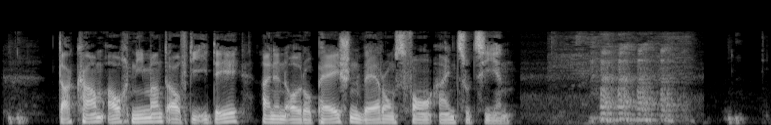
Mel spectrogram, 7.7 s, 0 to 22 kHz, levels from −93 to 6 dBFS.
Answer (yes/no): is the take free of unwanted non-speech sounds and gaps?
no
